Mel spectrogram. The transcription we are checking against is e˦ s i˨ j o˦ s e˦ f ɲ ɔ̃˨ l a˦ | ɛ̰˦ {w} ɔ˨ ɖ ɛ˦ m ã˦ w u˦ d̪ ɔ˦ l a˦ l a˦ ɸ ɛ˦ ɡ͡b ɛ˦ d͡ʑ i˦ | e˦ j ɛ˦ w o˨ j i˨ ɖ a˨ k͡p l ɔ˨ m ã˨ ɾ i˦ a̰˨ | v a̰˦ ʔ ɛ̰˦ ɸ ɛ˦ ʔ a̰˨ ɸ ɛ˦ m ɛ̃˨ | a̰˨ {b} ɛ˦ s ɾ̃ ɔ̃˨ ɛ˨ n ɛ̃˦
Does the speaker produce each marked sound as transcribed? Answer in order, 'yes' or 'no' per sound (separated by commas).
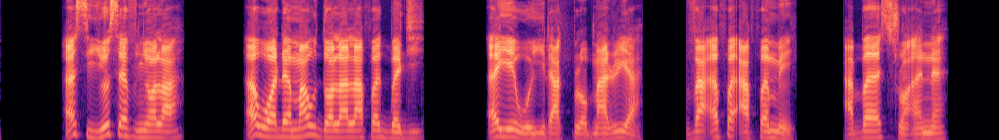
yes, yes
